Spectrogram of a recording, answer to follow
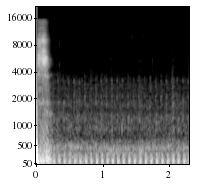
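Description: Motorcycle engine idling while stopped, a faint, even putter of about ten pulses a second.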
